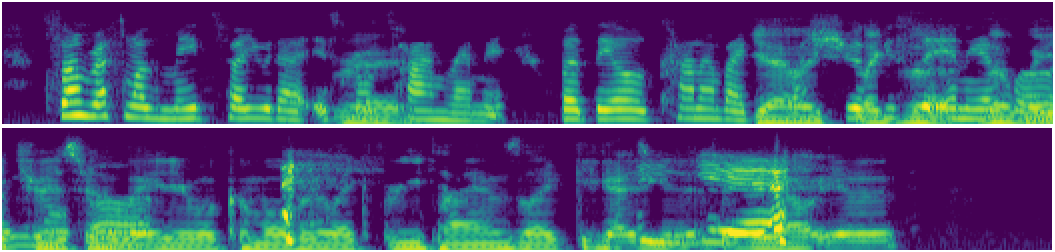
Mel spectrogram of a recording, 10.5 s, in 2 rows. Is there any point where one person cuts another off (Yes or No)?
Yes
